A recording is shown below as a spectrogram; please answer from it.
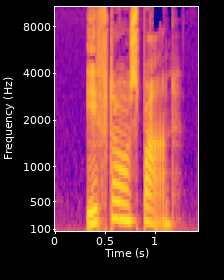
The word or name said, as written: efterårsbarn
